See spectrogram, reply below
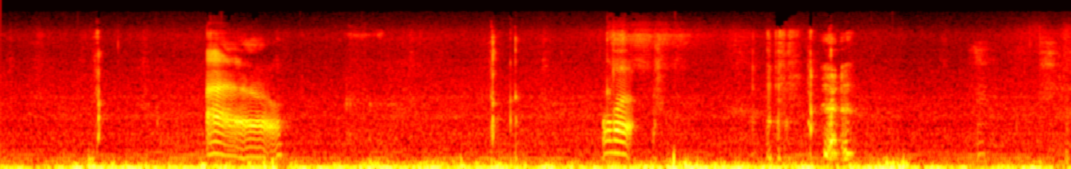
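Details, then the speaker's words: Six-day-old newborn boy: several short, sharp hiccup clicks mixed with a few brief coos over low room rumble. Hiccups. "hey say I'm six days old today and I'm wearing some rocket ships from Kevin Jonah and I got the hiccups"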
